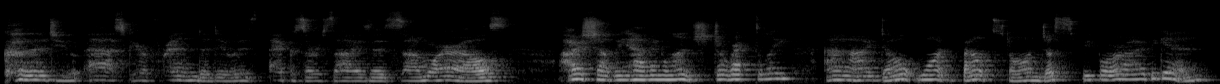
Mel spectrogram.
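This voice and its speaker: A woman doing a slow, gloomy old donkey. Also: mid-range voice, a little mellow, natural voice. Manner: slow, drawn-out, mournful. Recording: very echoey room.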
